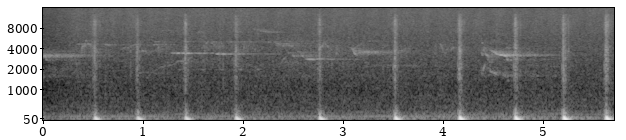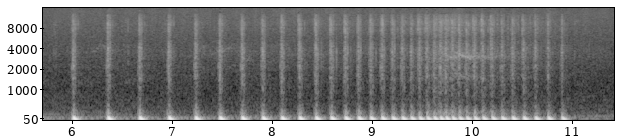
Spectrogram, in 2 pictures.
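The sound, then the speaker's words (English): A ruffed grouse drums along a road near a cottage: deep, muffled wingbeat thumps begin slowly and far apart, then speed up steadily into a rapid, blurred low roll before stopping abruptly, with faint birdsong above early on. “That is the sound of a ruffed grouse.”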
